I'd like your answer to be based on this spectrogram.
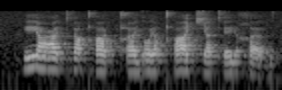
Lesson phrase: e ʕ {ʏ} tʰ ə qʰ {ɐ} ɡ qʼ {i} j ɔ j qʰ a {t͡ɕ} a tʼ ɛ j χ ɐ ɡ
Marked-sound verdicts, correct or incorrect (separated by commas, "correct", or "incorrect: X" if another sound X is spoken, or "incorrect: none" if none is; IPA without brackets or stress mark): incorrect: ə, correct, incorrect: e, correct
